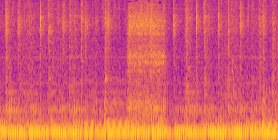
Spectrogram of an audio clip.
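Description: Electric bass played fingerstyle, its held low notes prominent, over a loud full-band rock track with drums and crashing cymbals.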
